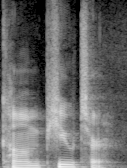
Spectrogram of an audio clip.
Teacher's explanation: Actually, that last schwa is kind of interesting because it's the R kind of like gets sucked in by the vowel and it's almost a vowel in itself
